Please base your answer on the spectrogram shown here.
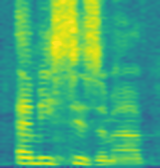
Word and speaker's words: emicizumab: And then there's a current treatment now, and I've been challenged to get the pronunciation of this right, emicizumab. That's pretty good, yeah. So emicizumab or Hemlibra has been a revolution in managing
